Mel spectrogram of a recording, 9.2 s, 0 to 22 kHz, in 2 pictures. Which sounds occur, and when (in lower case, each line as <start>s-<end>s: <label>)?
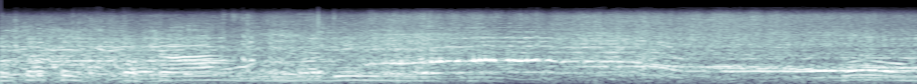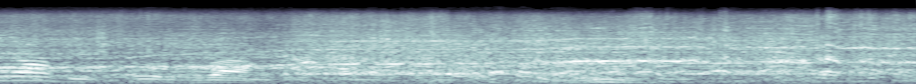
0.0s-1.1s: man speaking
0.0s-5.8s: conversation
0.0s-9.1s: light engine (high frequency)
0.0s-9.1s: stream
1.3s-2.6s: man speaking
3.0s-6.0s: cheering
4.1s-5.1s: man speaking
5.2s-5.8s: man speaking
7.1s-7.9s: human voice
8.5s-8.8s: human voice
